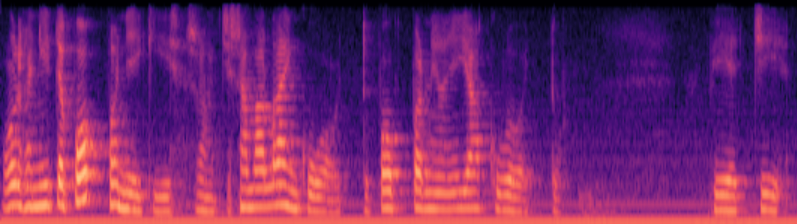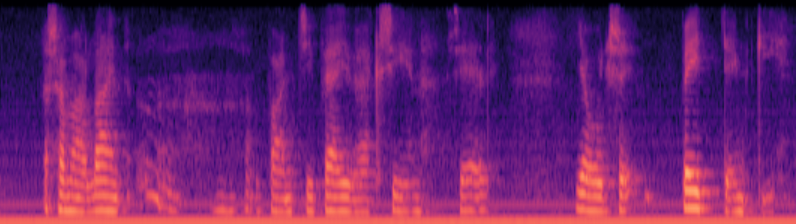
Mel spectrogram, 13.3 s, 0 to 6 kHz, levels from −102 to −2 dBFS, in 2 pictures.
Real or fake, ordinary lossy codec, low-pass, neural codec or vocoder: real; none; 5.4 kHz; none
